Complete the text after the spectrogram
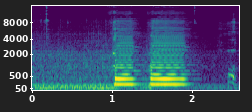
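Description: An air horn blasts twice loudly.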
